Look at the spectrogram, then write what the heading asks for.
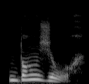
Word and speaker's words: bonjour: The most important greeting is bonjour. Pronunciation?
